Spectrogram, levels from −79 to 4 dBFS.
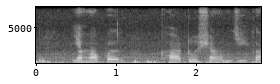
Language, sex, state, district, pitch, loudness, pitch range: Hindi, female, Haryana, Rohtak, 200 Hz, -18 LUFS, 195-205 Hz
